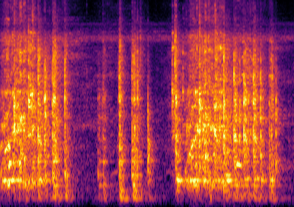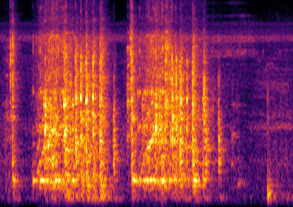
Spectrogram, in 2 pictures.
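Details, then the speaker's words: Troy-Bilt Professional pressure washer engine with the air cleaner off, rope pulls: airy whooshing bursts blowing back through the intake, no firm compression. Owner suspects a stripped or broken plastic cam gear in the crankcase causing a timing issue. "I'm beginning to think that plastic gear in the bottom of the crank case it's probably strip or got broken because since I've got the air cleaner off it's actually blowing back through the air cleaner so that's not good that's a timing issue"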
